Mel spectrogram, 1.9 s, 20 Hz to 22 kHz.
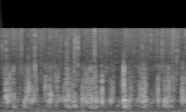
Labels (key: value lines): label: biophony, sea urchins (Echinidae)
recorder: SoundTrap 600 or HydroMoth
